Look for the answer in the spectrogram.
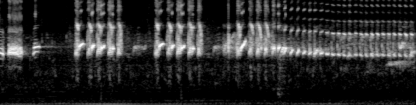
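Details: White-rumped shama singing to provoke other birds: clusters of quick chirped notes in bursts, then a long fast trill of repeated pulses.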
